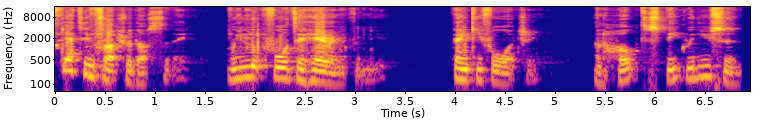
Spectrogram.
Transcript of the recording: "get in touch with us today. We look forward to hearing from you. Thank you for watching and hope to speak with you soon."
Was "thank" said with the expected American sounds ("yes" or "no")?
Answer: yes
